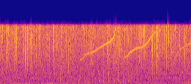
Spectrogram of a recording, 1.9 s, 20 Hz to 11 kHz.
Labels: {"label": "biophony, dolphin", "recorder": "SoundTrap 500"}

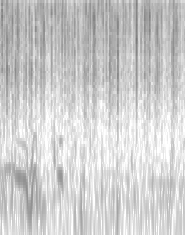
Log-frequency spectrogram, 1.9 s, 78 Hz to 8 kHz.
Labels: {"label": "biophony, cascading saw", "recorder": "SoundTrap 600 or HydroMoth"}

